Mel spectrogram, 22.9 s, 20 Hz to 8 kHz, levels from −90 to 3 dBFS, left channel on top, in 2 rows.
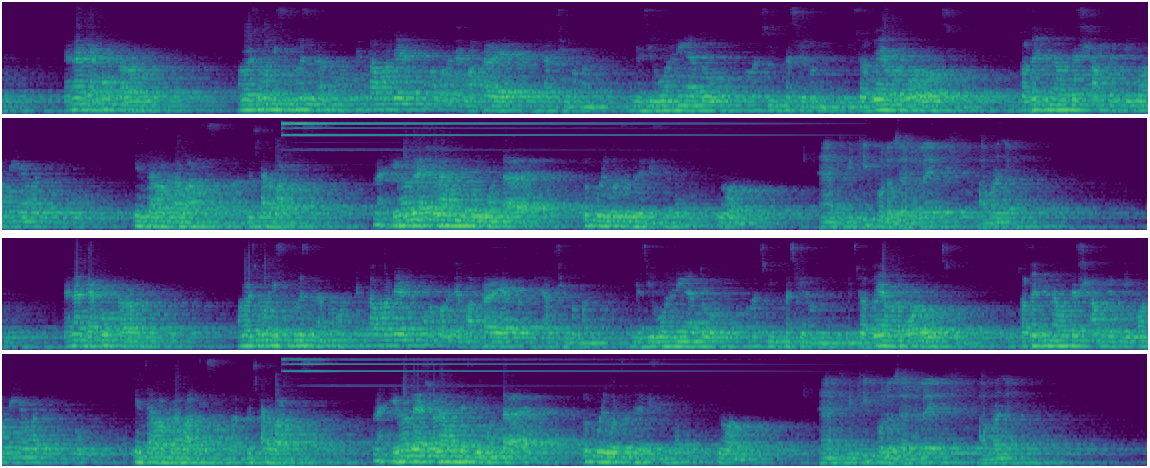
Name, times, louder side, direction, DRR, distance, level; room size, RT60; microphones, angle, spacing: voice 1, 0.6-1.5 2.4-5.9 6.3-7.2 7.4-9.6 10.1-12.3 12.8-14.3 15.1-16.8 17.3-18.9, equal, 45° right, -1 dB, 2.1 m, -25 dB
sound 1, 14.2-17.8, left 6 dB, 45° left, 1.6 m, -33 dB
voice 2, 19.6-21.6, right 1 dB, 15° left, -2 dB, 1.9 m, -29 dB
15.0 x 5.8 x 7.3 m, 2.5 s
head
